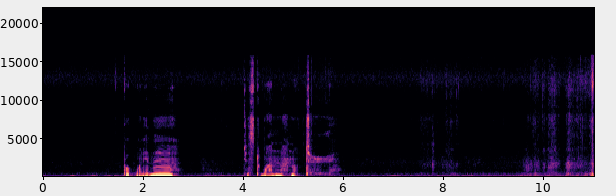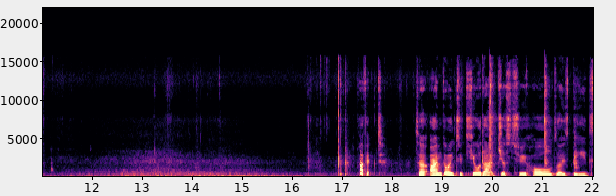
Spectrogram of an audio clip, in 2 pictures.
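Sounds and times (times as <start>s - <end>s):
small taps and handling noise: 9.6s - 12.1s, 16.2s - 18.6s, 19.2s - 20.4s, 21.0s - 22.0s
low rushing noise: 11.5s - 16.8s.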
